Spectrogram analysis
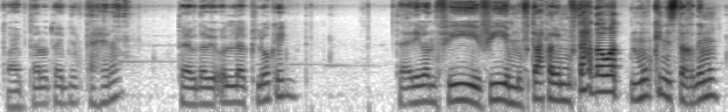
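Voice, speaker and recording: His voice sits on the high side and he talks fast. A young Egyptian Arabic-accented man, he streams a horror game, chatting with viewers and jumping at frights.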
